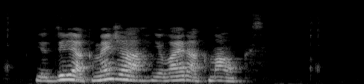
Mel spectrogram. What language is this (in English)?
Latvian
